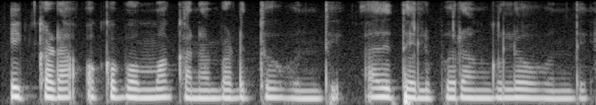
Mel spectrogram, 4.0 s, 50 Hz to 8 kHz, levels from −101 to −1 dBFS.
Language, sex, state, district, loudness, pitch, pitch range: Telugu, female, Telangana, Mahabubabad, -19 LUFS, 190 Hz, 185-200 Hz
